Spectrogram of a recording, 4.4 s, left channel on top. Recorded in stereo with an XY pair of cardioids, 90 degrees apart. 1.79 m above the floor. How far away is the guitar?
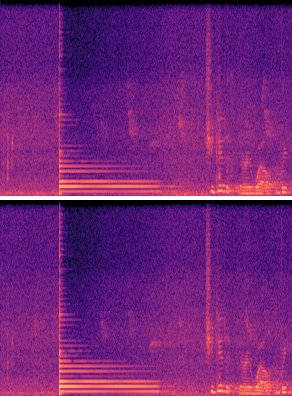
About 1.6 m.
